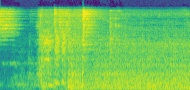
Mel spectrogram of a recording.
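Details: Isuzu Altera diesel with hard starting and stalling from a defective fuel filter and suction control valve; brief silence, then catches cleanly and settles into a steady, even idle with no stumbling or stalling.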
